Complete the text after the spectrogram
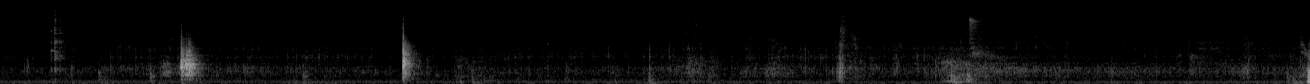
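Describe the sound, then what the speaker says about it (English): Pot on the stove being stirred, with scattered clinks and scrapes of a utensil against the pot spaced irregularly, a couple of louder knocks among quieter rustling. "You want to stir it until it gets creamy"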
